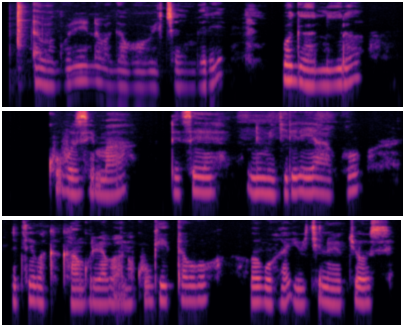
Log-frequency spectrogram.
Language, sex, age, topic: Kinyarwanda, female, 18-24, health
